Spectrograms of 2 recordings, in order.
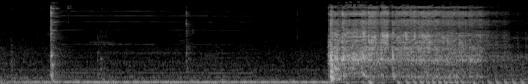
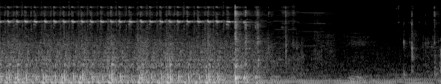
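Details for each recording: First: Honda Scoopy i scooter after ECU replacement, previously hard to accelerate with a ticking noise: engine starts, settles into a steady even idle and revs cleanly in short bursts, back to normal. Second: Honda Scoopy-i scooter that starts but won't accelerate runs with a rough, pulsing ticking about three times a second, then drops to a quiet idle; recorded before replacing the ECU, after which it ran normally.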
